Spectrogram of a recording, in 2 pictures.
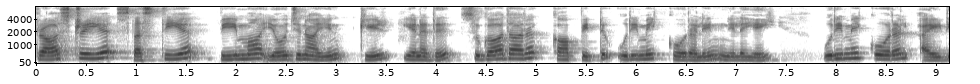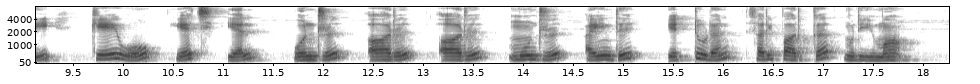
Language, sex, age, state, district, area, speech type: Tamil, female, 18-30, Tamil Nadu, Vellore, urban, read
